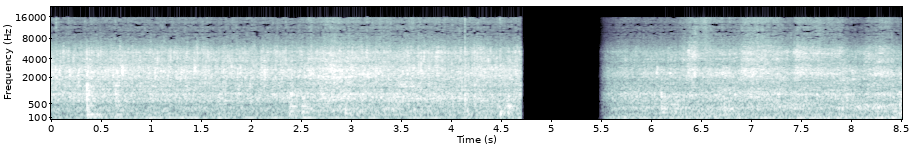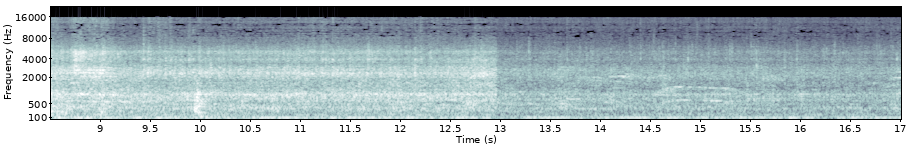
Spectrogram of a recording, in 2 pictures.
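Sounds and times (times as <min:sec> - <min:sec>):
curry sizzling in a pan: 0:00.0 - 0:04.7, 0:05.5 - 0:17.0
wooden spatula stirring: 0:06.0 - 0:10.2.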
